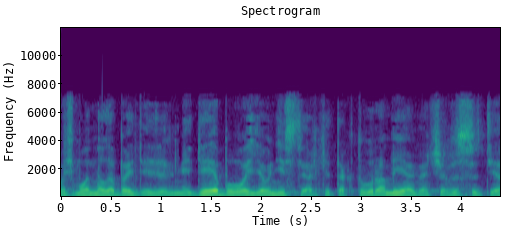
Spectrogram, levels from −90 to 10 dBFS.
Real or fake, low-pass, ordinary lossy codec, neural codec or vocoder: fake; 7.2 kHz; AAC, 32 kbps; codec, 16 kHz, 4 kbps, FunCodec, trained on LibriTTS, 50 frames a second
